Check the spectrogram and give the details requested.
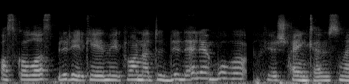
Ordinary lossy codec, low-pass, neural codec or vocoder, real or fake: Opus, 64 kbps; 10.8 kHz; codec, 24 kHz, 0.9 kbps, WavTokenizer, small release; fake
